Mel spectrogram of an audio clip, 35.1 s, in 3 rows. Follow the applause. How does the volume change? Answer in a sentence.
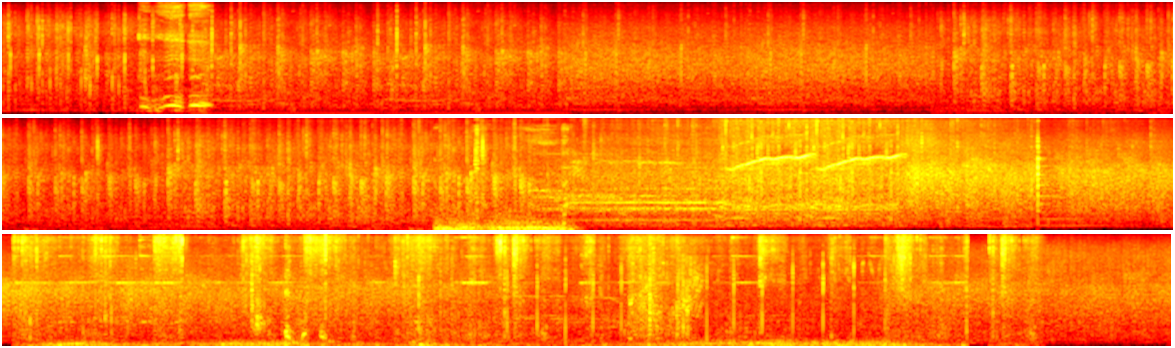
The loudness of the applause goes up, then down.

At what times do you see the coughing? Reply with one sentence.
The coughing can be heard from 1.4 to 2.1 s, from 16.0 to 17.6 s and from 26.2 to 26.8 s.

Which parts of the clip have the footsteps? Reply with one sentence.
You can hear the footsteps from 23.5 to 33.9 s.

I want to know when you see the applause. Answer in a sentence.
The applause can be heard from 0.0 to 35.0 s.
